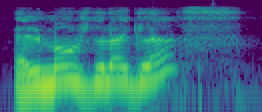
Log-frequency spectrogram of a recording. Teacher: As a statement, elle mange de la glace. Making it into a question by raising your voice.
